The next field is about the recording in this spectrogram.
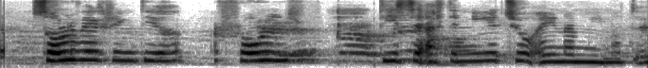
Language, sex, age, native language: Icelandic, female, 18-19, Icelandic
